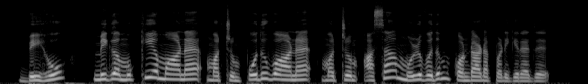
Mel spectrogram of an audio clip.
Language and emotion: Tamil, neutral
